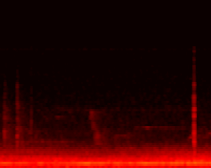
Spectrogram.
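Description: Steady background hum with one held, unchanging tone over a faint hiss, and a small click near the end.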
